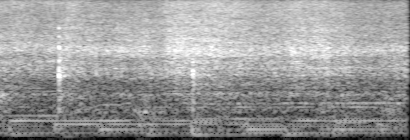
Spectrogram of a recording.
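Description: Onion-tomato masala sizzling steadily as it fries in a clay pot while a wooden spatula stirs it, with a couple of light clicks of the spatula against the pot.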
